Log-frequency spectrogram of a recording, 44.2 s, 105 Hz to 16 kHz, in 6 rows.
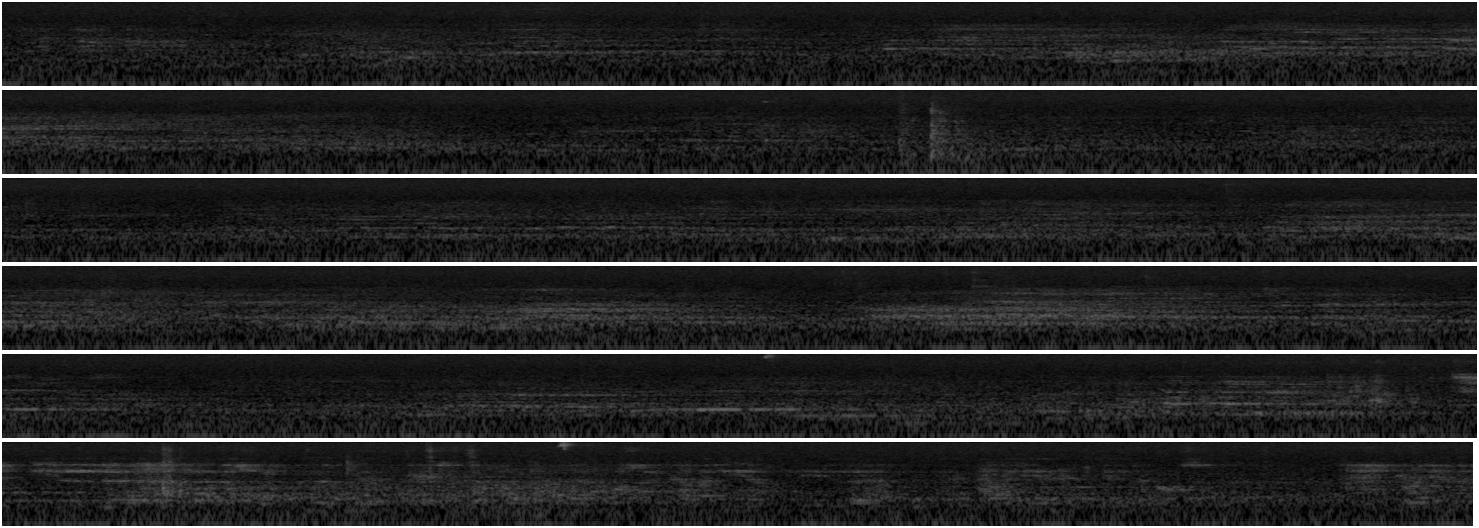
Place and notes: {"title": "Ascolto il tuo cuore, città. I listen to your heart, city. Several chapters **SCROLL DOWN FOR ALL RECORDINGS** - Evening with voices and radio in background in the time of COVID19 Soundscape", "date": "2020-05-14 22:50:00", "description": "\"Evening with voices and radio in background in the time of COVID19\" Soundscape\nChapter LXXVI of Ascolto il tuo cuore, città. I listen to your heart, city\nThursday May 14th 2020. Fixed position on an internal terrace at San Salvario district Turin, sixty five days after (but day eleven of Phase II) emergency disposition due to the epidemic of COVID19.\nStart at 10:50 p.m. end at 11:40 p.m. duration of recording 50’00”", "latitude": "45.06", "longitude": "7.69", "altitude": "245", "timezone": "Europe/Rome"}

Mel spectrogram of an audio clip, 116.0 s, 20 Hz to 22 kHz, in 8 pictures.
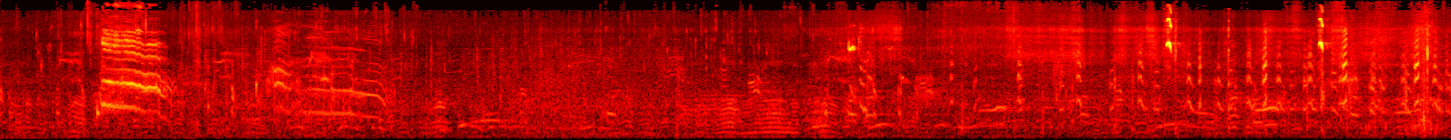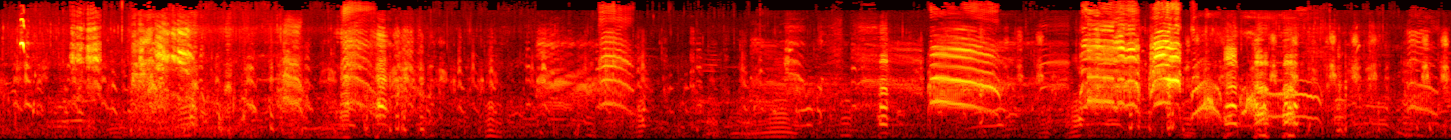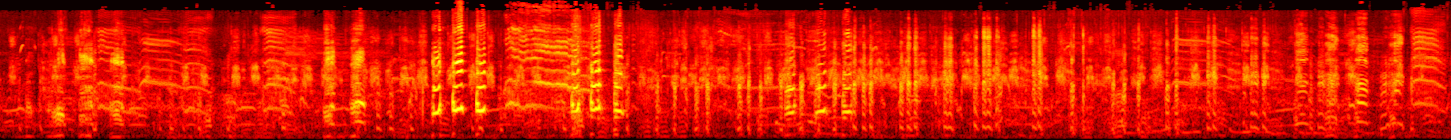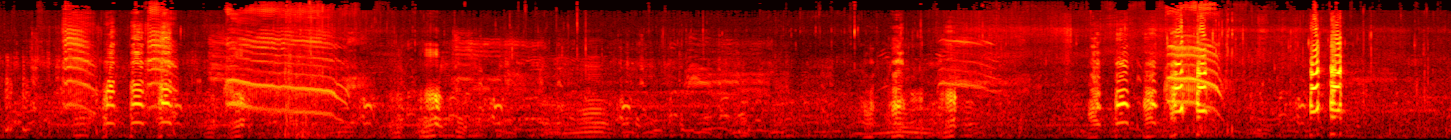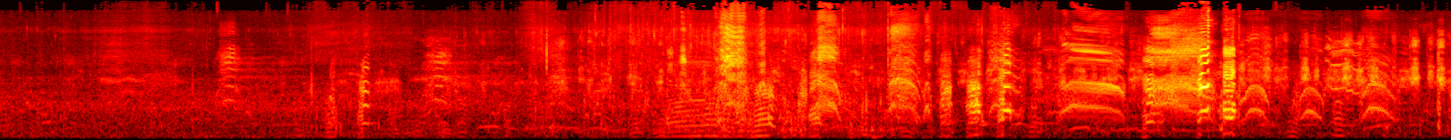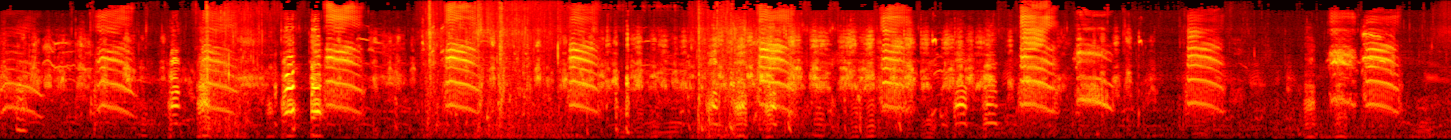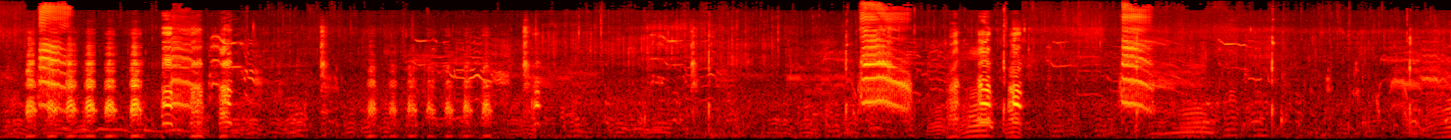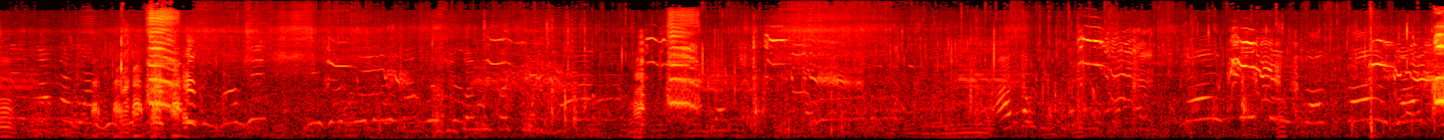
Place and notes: {"title": "Rambouillet, France - An hour close to the birds on the Rondeau lake", "date": "2019-01-01 15:15:00", "description": "During the winter period, waterfowl were hungry. Intrigued by their presence in large numbers on the waters of the Lake Le Rondeau, near the Rambouillet castle, I recorded their songs for an uninterrupted hour. Since they were hungry, they solicited all the walkers. We hear them a lot. The recording is quiet on this new year day and really provokes the sound of a lullaby.\nWe can hear : Mallard duck, Canada goose, Eurasian Coot, Domestic goose, Blackhead gull, Homo sapiens.", "latitude": "48.64", "longitude": "1.82", "altitude": "142", "timezone": "Europe/Paris"}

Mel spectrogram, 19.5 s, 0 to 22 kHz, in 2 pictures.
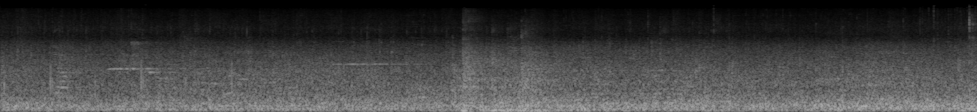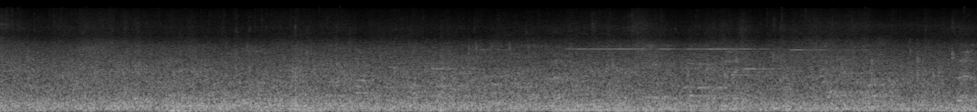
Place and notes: {"title": "cologne, deutz, station, passenger tunnel", "date": "2011-01-16 17:20:00", "description": "passengers with rolling suitcases in the passenger tunnel that leads to the rail tracks.\nsoundmap d - social ambiences and topographic field recordings", "latitude": "50.94", "longitude": "6.97", "altitude": "49", "timezone": "Europe/Berlin"}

